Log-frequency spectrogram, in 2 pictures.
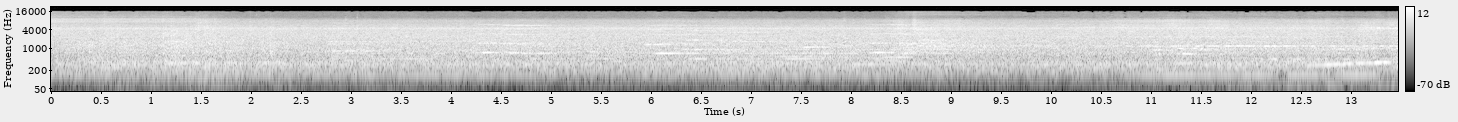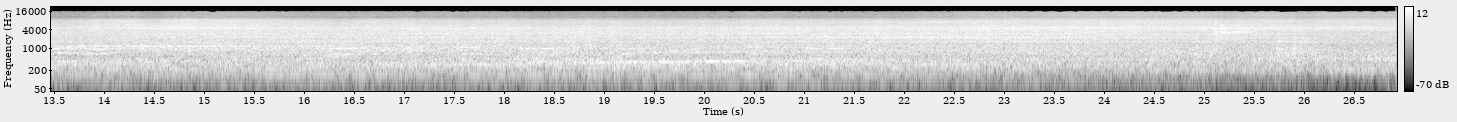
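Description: Tokyo Metro Ginza Line 01 series subway train pulling out of the station and accelerating away: steady wheel-on-rail running noise with motor tones that rise in pitch as it gathers speed, echoing in the underground platform.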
